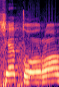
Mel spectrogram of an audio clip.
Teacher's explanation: تو پر قلقلہ بھی آئے گا، یعنی ہلا کر تو کو پڑھنا ہے اور موٹا بھی پڑھنا ہے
